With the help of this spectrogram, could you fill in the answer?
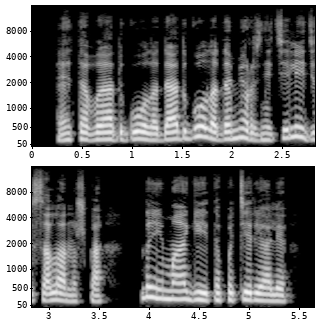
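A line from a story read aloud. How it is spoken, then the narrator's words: Pitying sigh. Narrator (Russian): вздохнула Вишана и с жалостью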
